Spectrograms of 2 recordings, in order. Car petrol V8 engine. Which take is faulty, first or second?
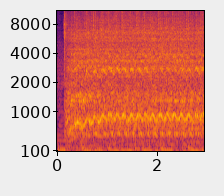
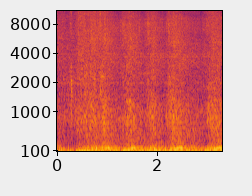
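first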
